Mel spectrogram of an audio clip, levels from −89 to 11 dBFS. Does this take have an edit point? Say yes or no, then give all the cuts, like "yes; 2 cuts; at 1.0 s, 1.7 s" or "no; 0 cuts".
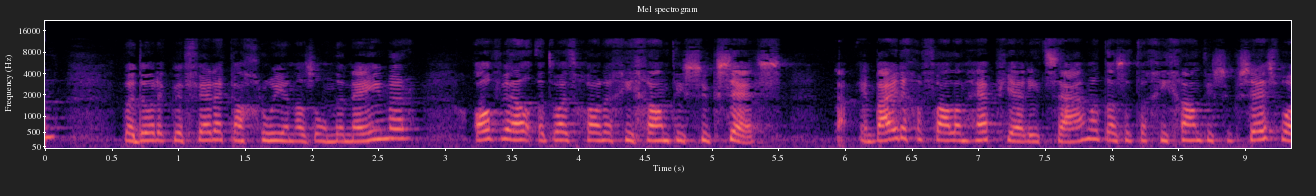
no; 0 cuts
